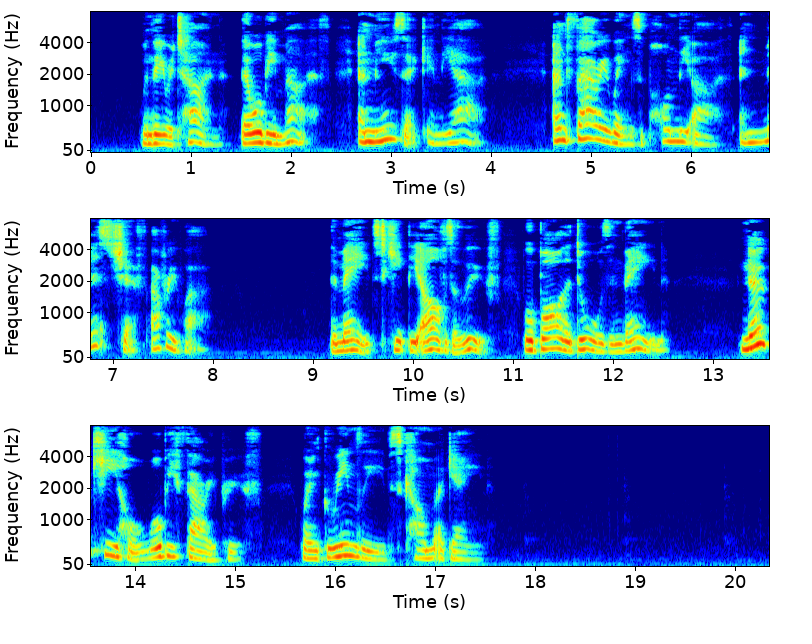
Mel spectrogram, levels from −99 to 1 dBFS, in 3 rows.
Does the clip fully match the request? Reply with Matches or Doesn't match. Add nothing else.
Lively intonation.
Doesn't match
